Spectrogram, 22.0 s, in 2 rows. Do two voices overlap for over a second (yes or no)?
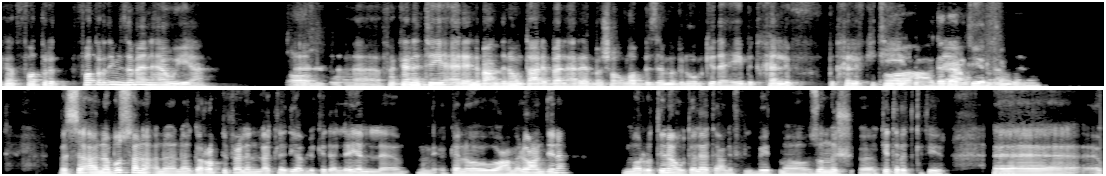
yes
